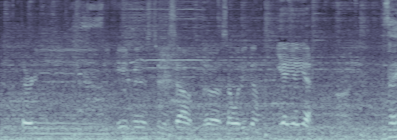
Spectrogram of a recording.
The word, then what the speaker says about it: Sahuarita: So you guys are 38 minutes to the south, Sahuarita? Yeah. Is that how you say it? Sahuarita?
